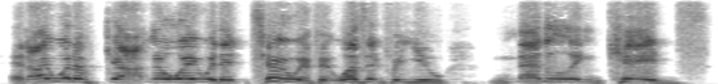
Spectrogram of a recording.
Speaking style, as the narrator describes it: Control Freak bellowed

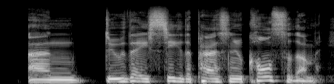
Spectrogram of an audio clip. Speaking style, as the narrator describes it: he asked

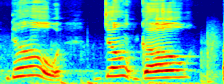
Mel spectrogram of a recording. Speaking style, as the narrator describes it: Toggle shouted

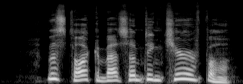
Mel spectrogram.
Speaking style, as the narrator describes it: cried the old man

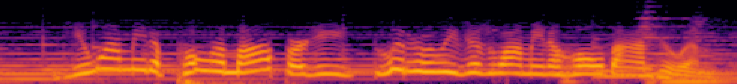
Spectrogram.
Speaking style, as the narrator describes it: her voice muffled through the slate say

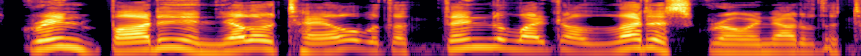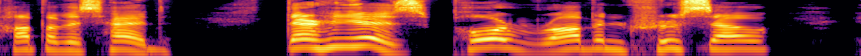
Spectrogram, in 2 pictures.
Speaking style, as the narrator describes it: cried Scrooge

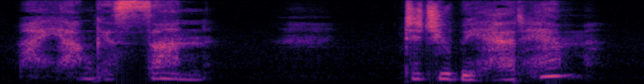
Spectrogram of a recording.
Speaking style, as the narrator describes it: asked in a whisper

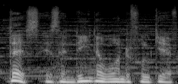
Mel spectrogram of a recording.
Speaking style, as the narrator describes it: said Perseus

